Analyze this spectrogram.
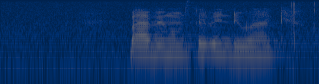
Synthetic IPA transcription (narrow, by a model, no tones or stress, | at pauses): ɓaɓɛŋum̩sɛɓentiwaːkʰɛ̥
